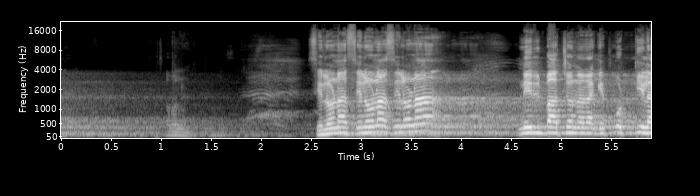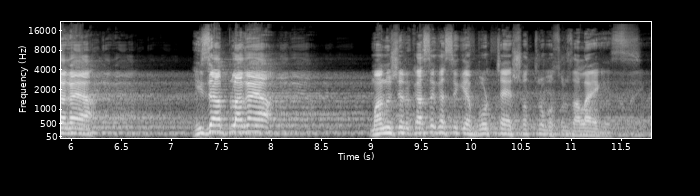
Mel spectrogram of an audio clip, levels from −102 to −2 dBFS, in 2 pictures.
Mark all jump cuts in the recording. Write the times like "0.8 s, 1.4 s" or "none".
none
